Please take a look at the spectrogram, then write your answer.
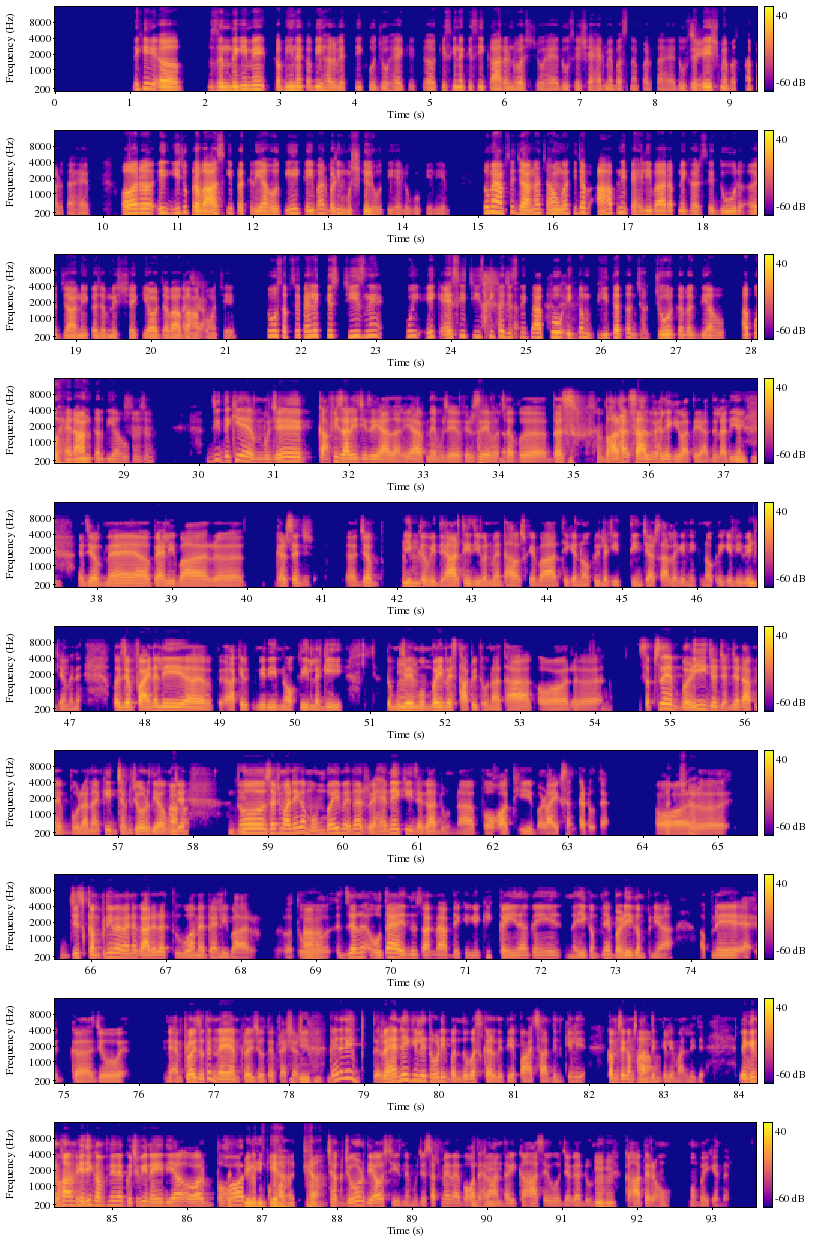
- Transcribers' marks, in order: tapping; chuckle; other background noise; laughing while speaking: "दस बारह साल पहले की बातें याद दिला दी हैं"; in English: "वेट"; in English: "फाइनली"; in English: "कंपनी"; in English: "एम्प्लॉइज़"; in English: "एम्प्लॉइज़"; in English: "फ्रेशर्स"; in English: "कंपनी"; laughing while speaking: "नहीं किया, अच्छा"
- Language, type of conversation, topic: Hindi, podcast, प्रवास के दौरान आपको सबसे बड़ी मुश्किल क्या लगी?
